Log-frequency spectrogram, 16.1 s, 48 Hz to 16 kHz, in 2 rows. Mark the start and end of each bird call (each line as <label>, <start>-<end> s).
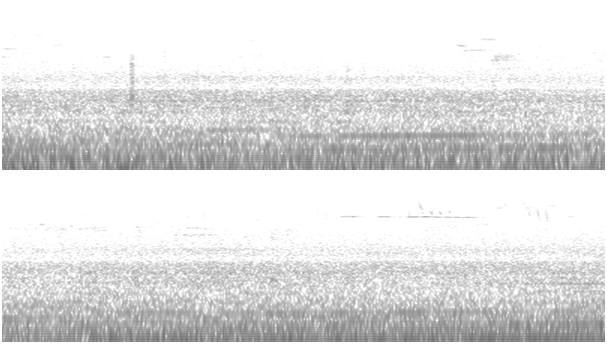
Wood Thrush (Hylocichla mustelina), 5.7-6.9 s
American Goldfinch (Spinus tristis), 8.4-16.0 s
Song Sparrow (Melospiza melodia), 12.5-14.9 s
